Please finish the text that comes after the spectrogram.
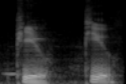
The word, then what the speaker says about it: Pugh: Johansson for Jojo rabbit Florence Pugh pug I pronounce her name is ep g-p ugh pug putz pew-pew either way I love her she's my favorite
